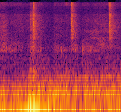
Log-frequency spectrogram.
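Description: Near silence with two faint, brief rasps of sewing thread and felt being handled as felt petals are gathered together by hand.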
